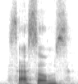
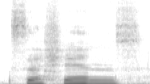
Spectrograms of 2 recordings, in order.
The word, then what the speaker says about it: Sessoms: have for you is, do people always get that name right? Sessoms? You're shaking your head no. So what are some of the things that they say? Sessions. And it's spelled, y'all, Sessoms. And people say sessions, I would say 60% of the time, if not more.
